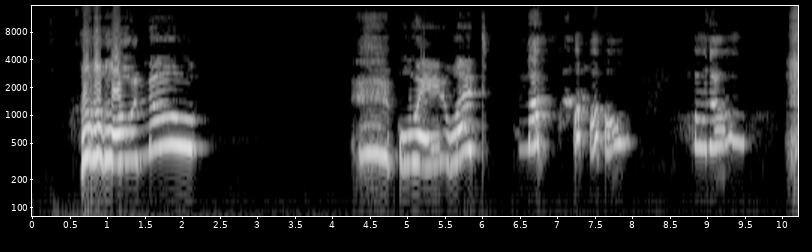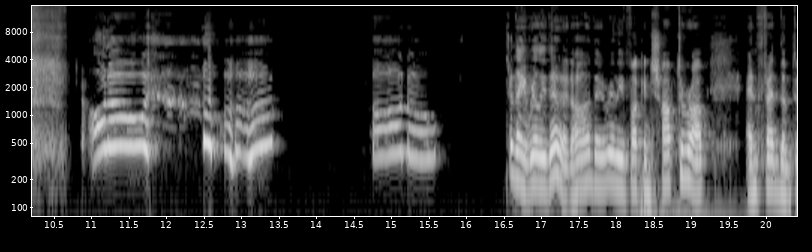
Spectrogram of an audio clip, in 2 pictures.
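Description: A man speaks with exasperation close to a microphone, groaning and exclaiming in bursts.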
